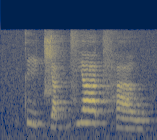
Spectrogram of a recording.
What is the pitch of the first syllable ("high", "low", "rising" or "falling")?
falling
